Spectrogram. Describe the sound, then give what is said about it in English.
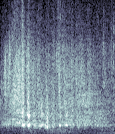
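A truck engine runs with a steady, hissy rumble, and faint squealing tones rise briefly over it early on. No one speaks. “Okay, uh, yeah, park the truck.”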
